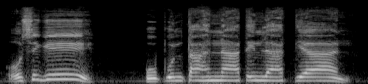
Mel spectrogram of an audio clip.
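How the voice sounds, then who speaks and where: A man's voice: sits high, lively intonation, takes it slowly, fairly bright tone, faint music behind, full character voice. A man playing an indulgent, smitten sugar daddy in a Filipino radio love drama. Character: indulgent older lover, restaurant owner, smitten sugar daddy.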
